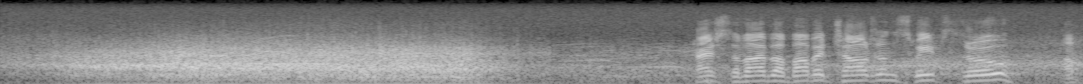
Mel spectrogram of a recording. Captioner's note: crowd cheering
